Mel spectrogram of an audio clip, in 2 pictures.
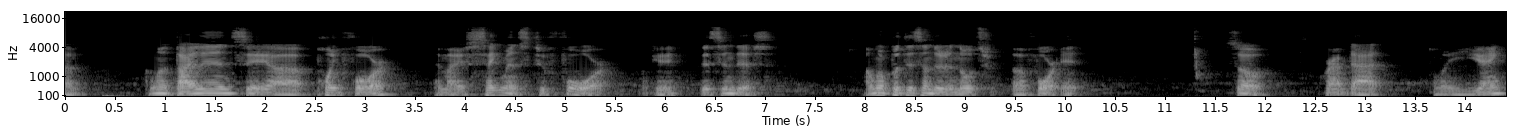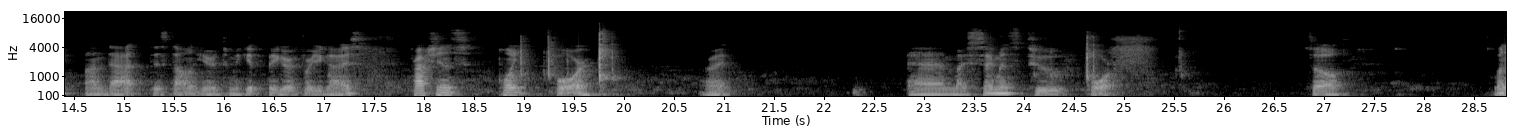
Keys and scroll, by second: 18.8 ., 19.1 4, 19.6 Return, 23.9 4, 24.5 Return.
